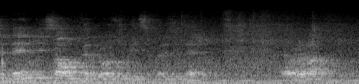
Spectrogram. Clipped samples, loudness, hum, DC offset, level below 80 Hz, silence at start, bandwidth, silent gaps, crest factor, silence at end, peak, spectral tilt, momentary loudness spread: under 0.1%; -20 LUFS; none; 1%; -30 dBFS; 0 s; 15 kHz; none; 18 dB; 0 s; 0 dBFS; -7 dB/octave; 11 LU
